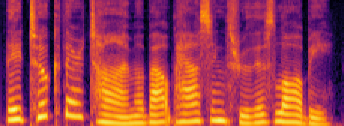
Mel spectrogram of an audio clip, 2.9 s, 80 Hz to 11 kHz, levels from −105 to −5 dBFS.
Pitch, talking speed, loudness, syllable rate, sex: 210 Hz, 190 wpm, -17 LUFS, 4.4 syllables/s, female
